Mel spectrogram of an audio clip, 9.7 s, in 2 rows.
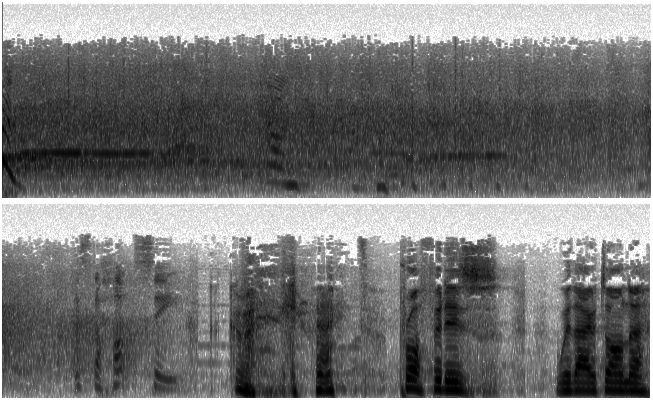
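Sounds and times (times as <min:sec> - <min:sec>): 
crowd applauding: 0:00.0 - 0:06.1
speech: 0:06.0 - 0:09.7.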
